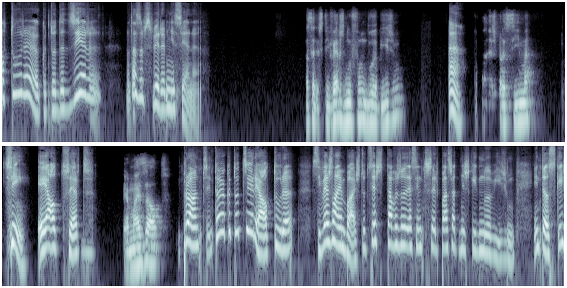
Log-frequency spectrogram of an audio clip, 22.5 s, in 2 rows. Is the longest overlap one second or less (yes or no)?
yes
